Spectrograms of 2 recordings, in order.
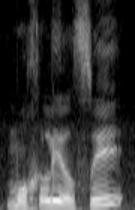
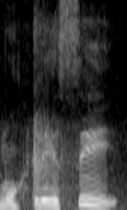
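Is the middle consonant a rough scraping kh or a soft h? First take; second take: rough kh; soft h. First: The middle consonant is a rough, scraping kh. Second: The middle consonant is a soft, breathy h. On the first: The speaker calls it right. "huruf kha ... kasar terdengarnya" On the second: The speaker calls it wrong. "Hati-hati menjadi muhlisi"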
